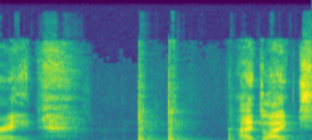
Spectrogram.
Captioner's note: hammer bangs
